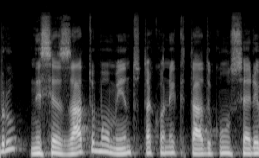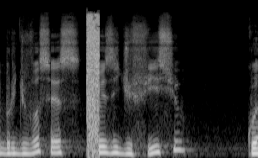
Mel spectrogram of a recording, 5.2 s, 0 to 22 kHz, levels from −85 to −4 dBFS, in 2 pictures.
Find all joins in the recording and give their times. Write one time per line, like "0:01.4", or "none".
0:03.6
